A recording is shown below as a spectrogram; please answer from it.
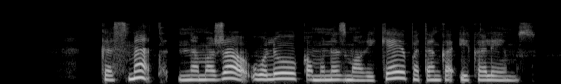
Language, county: Lithuanian, Utena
